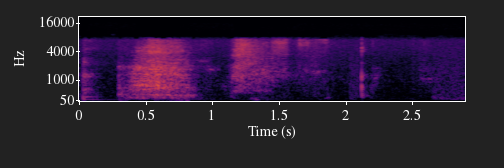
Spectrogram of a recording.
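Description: A couple of muffled, breathy coughs from a person with a bad cough, the first longer and harsher, the second shorter, followed by a faint click and quiet breathing.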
